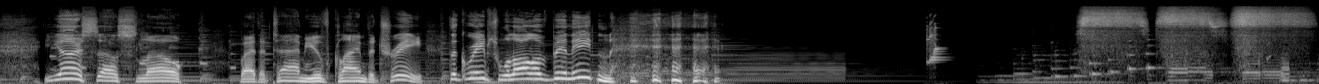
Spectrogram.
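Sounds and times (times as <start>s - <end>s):
speech: 0.4s - 7.3s
laughter: 6.1s - 7.2s
voice imitating a pipe snake's hiss: 10.8s - 13.1s.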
